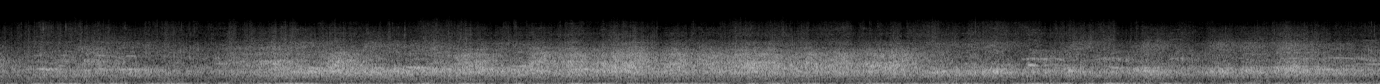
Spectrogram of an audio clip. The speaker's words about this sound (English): The horn signifies the end of the first quarter, with Freeport leading Moline 22-15. Here comes a big Freeport cheer.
